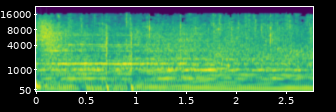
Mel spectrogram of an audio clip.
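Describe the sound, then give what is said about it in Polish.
A church audience applauding in praise to God: dense, steady crackle of many hands clapping together, a continuous loud wash with no pauses and no voices over it. “Podnieśmy Bogu chwałę naszymi oklaskami.”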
